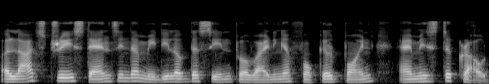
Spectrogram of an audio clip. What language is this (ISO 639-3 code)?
eng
